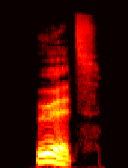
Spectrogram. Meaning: genitive singular of Öl
- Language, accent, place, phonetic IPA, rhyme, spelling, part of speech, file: German, Germany, Berlin, [øːls], -øːls, Öls, noun, De-Öls.ogg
